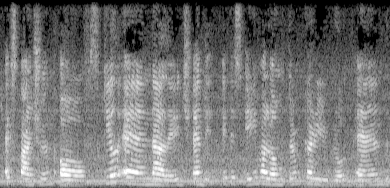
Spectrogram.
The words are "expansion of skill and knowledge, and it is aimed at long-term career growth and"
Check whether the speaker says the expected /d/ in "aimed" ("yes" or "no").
no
